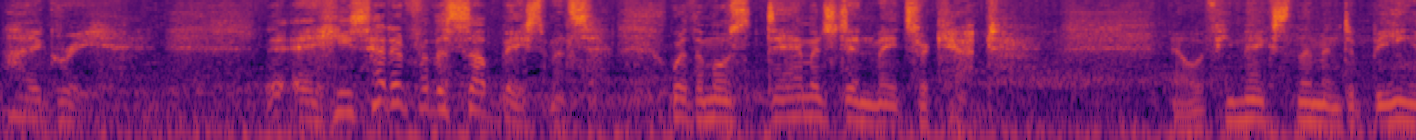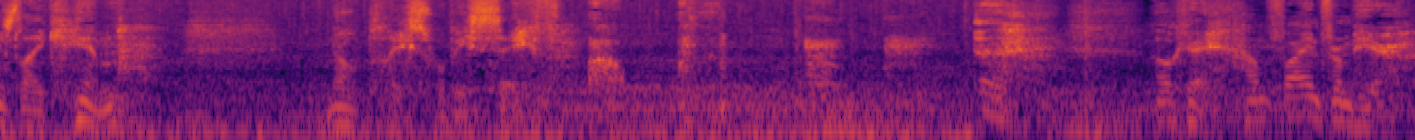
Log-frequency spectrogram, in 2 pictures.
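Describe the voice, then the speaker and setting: A man's voice: mid-range voice, big pitch swings, a little slow, long pauses, noisy background. A man playing an injured, anxious corporate scientist in a video game, hesitant and pained as he explains. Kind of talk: video game cutscene acting. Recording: loud music behind the voice.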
